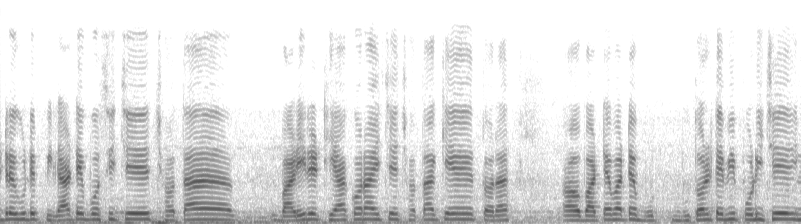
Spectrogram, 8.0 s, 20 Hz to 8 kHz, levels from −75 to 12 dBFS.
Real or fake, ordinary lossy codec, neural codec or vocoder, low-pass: real; Opus, 32 kbps; none; 7.2 kHz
